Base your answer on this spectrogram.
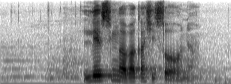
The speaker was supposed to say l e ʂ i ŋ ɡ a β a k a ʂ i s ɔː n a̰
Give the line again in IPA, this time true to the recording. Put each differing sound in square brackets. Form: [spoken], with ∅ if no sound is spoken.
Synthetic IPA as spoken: l e ʂ i ŋ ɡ a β a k a [ʃ] i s ɔː n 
